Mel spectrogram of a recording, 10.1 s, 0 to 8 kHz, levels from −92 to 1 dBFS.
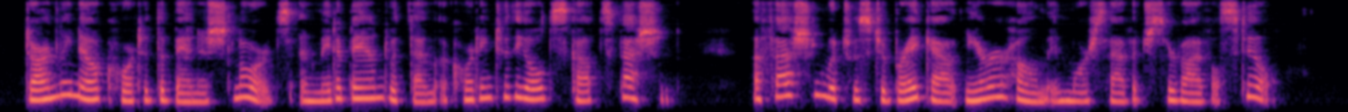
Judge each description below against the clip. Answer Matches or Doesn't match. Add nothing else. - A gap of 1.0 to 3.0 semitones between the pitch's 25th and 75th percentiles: Doesn't match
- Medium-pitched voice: Doesn't match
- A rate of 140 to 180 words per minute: Doesn't match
